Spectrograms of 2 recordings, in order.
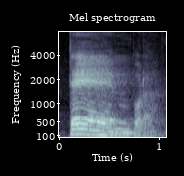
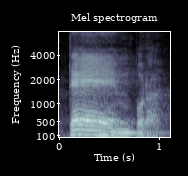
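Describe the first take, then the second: No difference in how they are said.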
